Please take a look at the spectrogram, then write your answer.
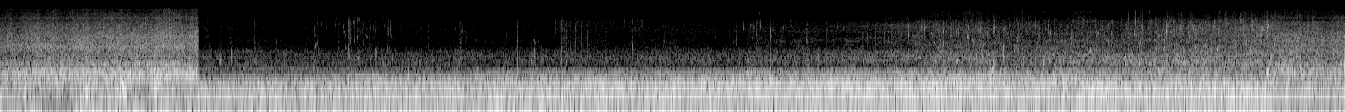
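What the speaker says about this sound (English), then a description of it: "Boats passing by." Motorboats passing near a small pedal-drive kayak on open water, with a steady low engine rumble and droning hum holding for over ten seconds after a brief burst of splashing water noise, with no voices.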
